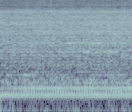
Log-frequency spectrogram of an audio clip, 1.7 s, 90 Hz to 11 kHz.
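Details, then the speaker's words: Boat Westerbeke diesel generator after fresh water pump replacement, about half capacity with AC (about 1,200 W) and refrigerator plus 200 A battery charging: steady even diesel drone, no knocks or hunting; normal running under load. "The rest will be the refrigerator running. Generator is running about half capacity. You go up to 12,000. It's good."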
